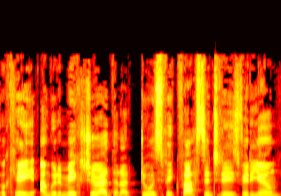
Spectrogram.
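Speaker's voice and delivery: ordinary delivery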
